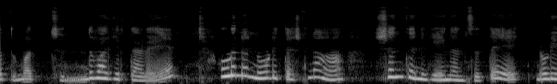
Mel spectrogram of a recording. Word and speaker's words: ಶಂತ: ಚಂದವಾಗಿರ್ತಾಳೆ ಅವಳನ್ನ ನೋಡಿದ ತಕ್ಷಣ ಶಂತನಿಗೆ ಏನ್ ಅನ್ಸುತ್ತೆ ನೋಡಿ ಇಲ್ಲಿ ಶಕಾರ ಬರಬೇಕು ಮಕ್ಕಳೇ ಗೊತ್ತಾಯ್ತಾ ಉಚ್ಚಾರಣೆ ಕಡೆ ಕೂಡ ನೀವು ಗಮನ ಕೊಡಬೇಕು ಸಂತ ಅಂತ ಹೇಳಬಾರದು ಶಂತ ಅಂತ ಹೇಳಬೇಕು ಓಕೆನಾ ಶಂತನು ಅವಳನ್ನ ನೋಡ್ಬಿಟ್ಟು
